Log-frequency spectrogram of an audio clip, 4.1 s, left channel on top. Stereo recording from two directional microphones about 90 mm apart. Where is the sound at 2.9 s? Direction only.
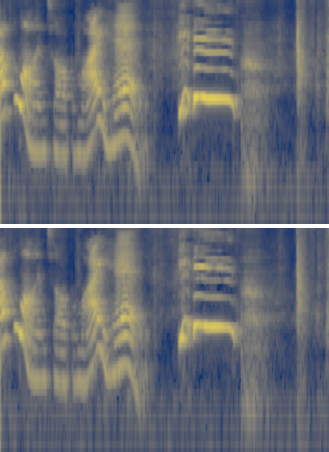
5° left (ahead or behind).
